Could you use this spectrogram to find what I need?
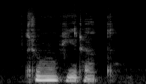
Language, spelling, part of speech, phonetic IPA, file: Polish, triumwirat, noun, [trʲjũw̃ˈvʲirat], LL-Q809 (pol)-triumwirat.wav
